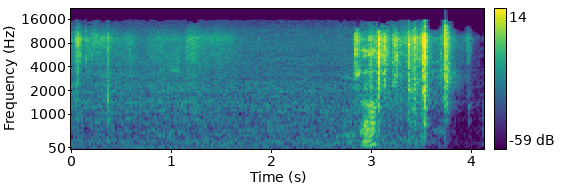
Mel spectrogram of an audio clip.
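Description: Steady low background hum, then near the end a short burst of sharp crackling rustles and clicks from something being handled by hand.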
